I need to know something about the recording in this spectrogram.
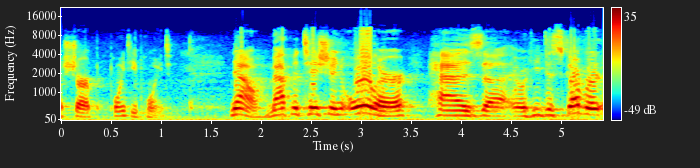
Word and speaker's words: Euler: video is oil's formula his name is pronounced Oiler he's a mathematician and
